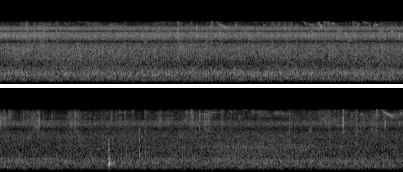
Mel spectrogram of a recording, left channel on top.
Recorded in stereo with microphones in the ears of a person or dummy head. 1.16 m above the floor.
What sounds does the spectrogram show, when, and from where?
0.0 s running water: 55° left (ahead or behind)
